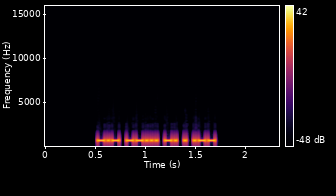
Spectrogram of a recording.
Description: Morse code, heard as a keyed tone, about 48 wpm, 700 Hz. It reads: K7NEW
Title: NA SOTA Chaser Callsigns 50wpm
